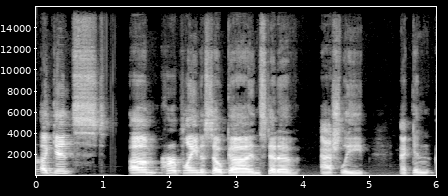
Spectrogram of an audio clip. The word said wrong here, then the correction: Eckstein: Uh, I think it's Ashley Eckstein.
